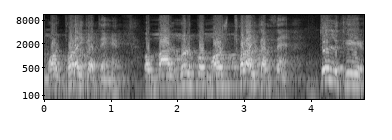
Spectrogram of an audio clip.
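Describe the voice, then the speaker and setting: A man speaks with ordinary pitch variation. Noticeable background noise sits behind his voice. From Pakistan, Punjab. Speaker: Islamic preacher. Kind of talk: religious sermon.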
